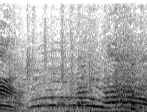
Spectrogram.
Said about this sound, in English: Why the hell are you yelling?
